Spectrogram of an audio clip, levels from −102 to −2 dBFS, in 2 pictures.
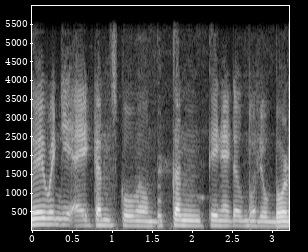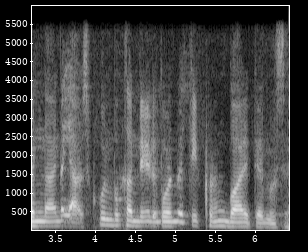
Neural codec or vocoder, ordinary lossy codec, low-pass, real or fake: codec, 16 kHz, 0.5 kbps, X-Codec, HuBERT features, trained on general audio; none; 5.4 kHz; fake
